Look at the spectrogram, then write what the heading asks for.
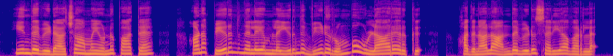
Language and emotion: Tamil, sad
